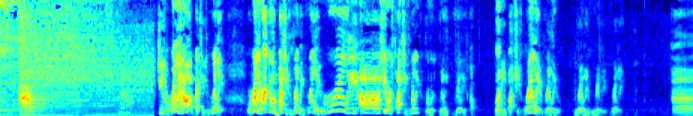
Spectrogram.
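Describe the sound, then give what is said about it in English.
A dog barks and whimpers in a run of short, high yips and whiny cries that come in uneven bursts, fairly loud, following a brief dense burst of sound at the start. “partially good dog.”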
